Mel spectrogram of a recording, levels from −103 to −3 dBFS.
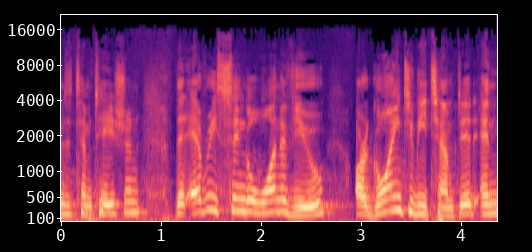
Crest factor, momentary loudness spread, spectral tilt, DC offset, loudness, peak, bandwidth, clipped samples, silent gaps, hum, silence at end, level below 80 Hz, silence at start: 12 dB; 6 LU; -5 dB/octave; under 0.1%; -16 LUFS; -2 dBFS; 15 kHz; under 0.1%; none; none; 0 s; -38 dBFS; 0 s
